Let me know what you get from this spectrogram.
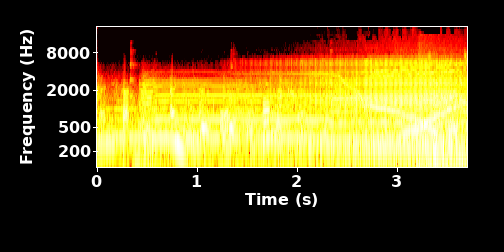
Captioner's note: static buzzing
